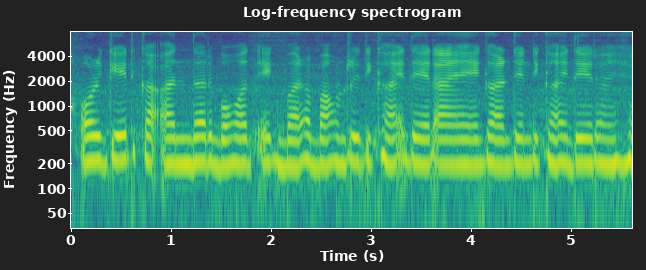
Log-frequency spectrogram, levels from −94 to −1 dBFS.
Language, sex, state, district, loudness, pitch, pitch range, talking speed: Hindi, female, Tripura, West Tripura, -13 LUFS, 205 Hz, 200-210 Hz, 180 wpm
